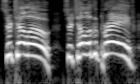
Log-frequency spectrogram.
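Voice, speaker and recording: Man as elated forest animals, high chanting cheers. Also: unhurried, dry recording, clean studio sound. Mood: elated cheering. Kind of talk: children's fantasy audiobook character voice.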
